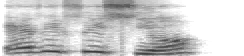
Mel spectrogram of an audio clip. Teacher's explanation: la i es cerrada la o es abierta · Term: diptongo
